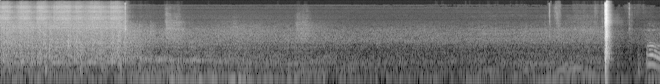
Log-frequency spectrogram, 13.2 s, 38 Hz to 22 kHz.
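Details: Found Hotpoint Aquarius WMA50 washing machine on a 60° Cottons test wash, top removed: quiet churning then a sudden sharp crack like a firecracker; earlier tripped the house MCB with sparky noises; owner suspects a loose connection at the heating element.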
